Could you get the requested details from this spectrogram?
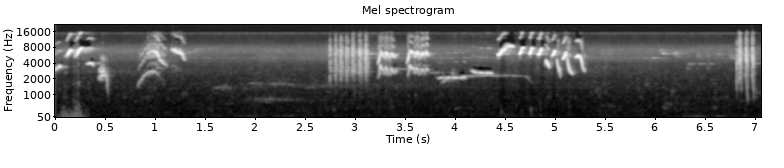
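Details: Brown-chested jungle flycatcher in a morning fighting bout to provoke rivals: sharp downslurred chips, dry rattling bursts, a run of rapid whistled notes and a few low pure whistles, with gaps of near silence between.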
